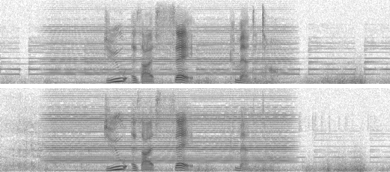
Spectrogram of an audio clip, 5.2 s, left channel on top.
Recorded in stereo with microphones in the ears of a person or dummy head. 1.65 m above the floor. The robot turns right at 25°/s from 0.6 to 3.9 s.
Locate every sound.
1.4 s a woman speaking: 5° right (ahead or behind); by 3.8 s 50° left (ahead or behind)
